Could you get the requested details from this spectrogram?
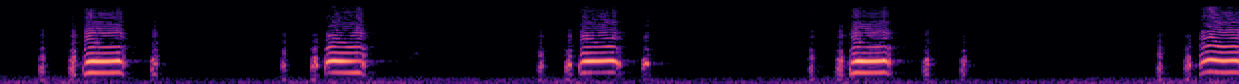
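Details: Egg-laying song from a hen: five loud harsh squawks at a steady pace of about one every two seconds, each ending in a short clipped cluck, over low background noise.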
